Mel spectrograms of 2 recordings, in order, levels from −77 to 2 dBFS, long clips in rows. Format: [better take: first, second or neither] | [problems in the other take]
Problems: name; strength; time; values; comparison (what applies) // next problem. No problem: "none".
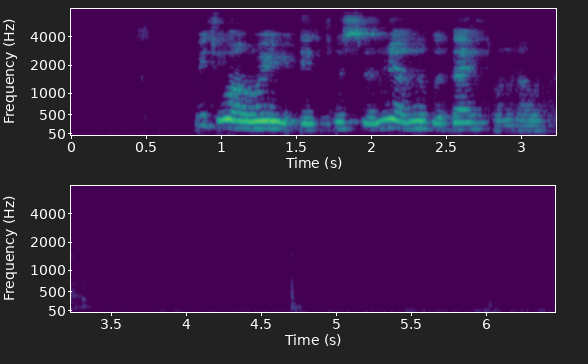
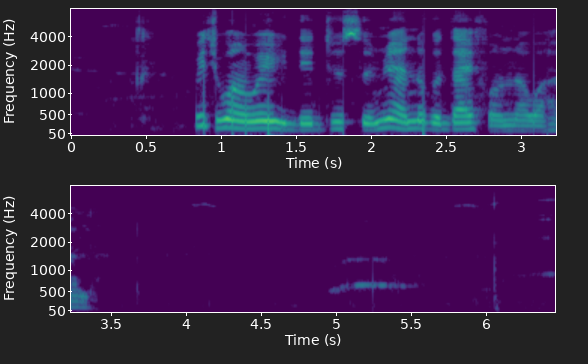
second | noise reduction (neural mask model DeepFilterNet 3)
